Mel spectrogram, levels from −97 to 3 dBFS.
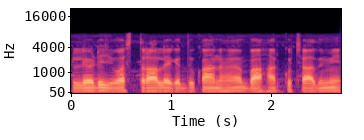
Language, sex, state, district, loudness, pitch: Hindi, male, Jharkhand, Garhwa, -17 LUFS, 100 Hz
